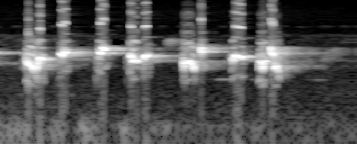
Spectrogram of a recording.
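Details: Short burst of sooty-headed bulbul ropelan song, a lure to get birds singing: seven bubbly, slurred whistled notes in quick succession over two seconds, then silence.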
